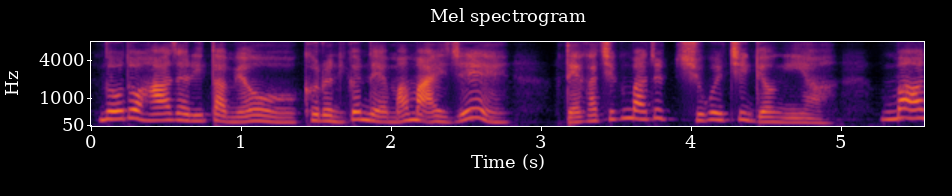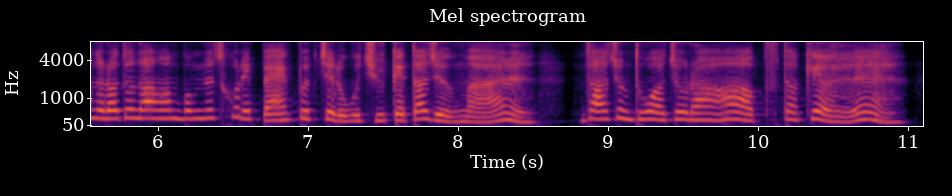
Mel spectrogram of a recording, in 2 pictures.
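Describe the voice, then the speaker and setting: A woman's voice: on the high side, animated, normal speed, darkish tone, no echo, pitched above the performer's own voice. A woman voicing a desperate, groveling middle-aged man who once bullied his classmate, pleading and whiny with many fillers. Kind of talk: story narration with acted dialogue.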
